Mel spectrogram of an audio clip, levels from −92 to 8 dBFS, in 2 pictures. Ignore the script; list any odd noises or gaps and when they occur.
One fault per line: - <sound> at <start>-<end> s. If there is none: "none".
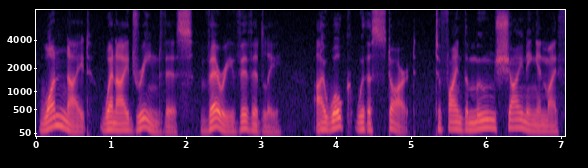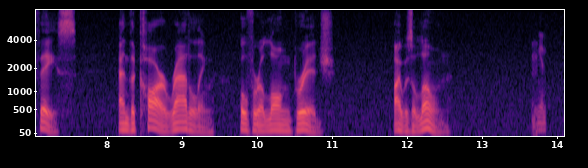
- laugh at 13.7-13.9 s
